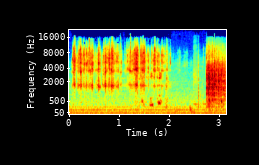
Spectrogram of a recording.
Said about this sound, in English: I love that dice Foley noise. That was some dice ASMR right there.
